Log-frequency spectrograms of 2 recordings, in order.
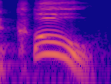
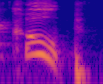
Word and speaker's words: coup: The P is silent. What? Huh? What? Cool. It was a coup, not a coupe.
